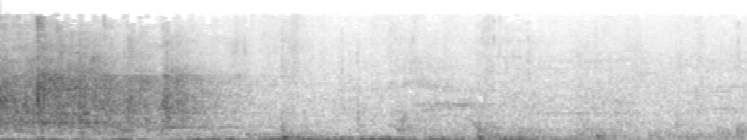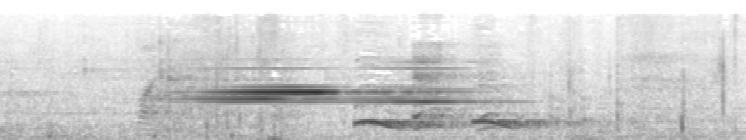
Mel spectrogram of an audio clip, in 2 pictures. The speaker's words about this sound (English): Amen. Let's give him a clap.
